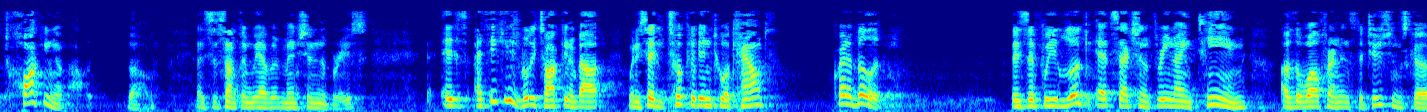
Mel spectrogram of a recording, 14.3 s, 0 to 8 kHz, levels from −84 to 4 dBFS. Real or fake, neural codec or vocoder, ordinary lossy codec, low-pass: fake; codec, 16 kHz, 4 kbps, FunCodec, trained on Chinese and English, 50 frames a second; MP3, 24 kbps; 7.2 kHz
